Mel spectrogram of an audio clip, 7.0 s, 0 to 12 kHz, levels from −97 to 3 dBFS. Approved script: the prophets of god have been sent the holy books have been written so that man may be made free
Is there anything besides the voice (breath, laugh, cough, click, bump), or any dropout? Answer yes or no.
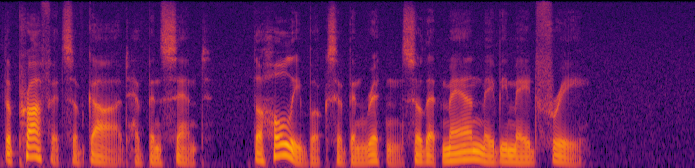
no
